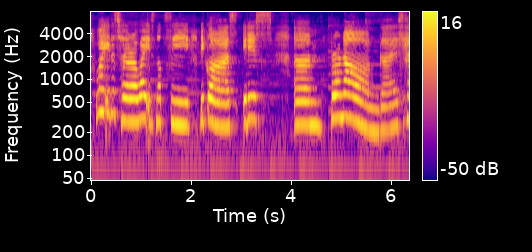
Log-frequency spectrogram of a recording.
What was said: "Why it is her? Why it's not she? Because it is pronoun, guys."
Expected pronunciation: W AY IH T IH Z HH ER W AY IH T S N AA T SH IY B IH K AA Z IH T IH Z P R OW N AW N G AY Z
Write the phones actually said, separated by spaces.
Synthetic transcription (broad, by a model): W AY IH T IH S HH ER W AY IH T S N AA T S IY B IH K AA S IH T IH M P R OW N AW N G AY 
